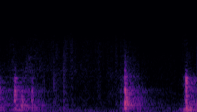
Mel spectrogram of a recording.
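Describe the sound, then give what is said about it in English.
Knocks on the door of an attic room come as a few soft raps, a quick cluster early on followed by two more spaced apart, faint against a quiet background. “That knock nearly jumped me out of my skin, but it was too hot to move that fast. So I pulled out my gun and opened the door”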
